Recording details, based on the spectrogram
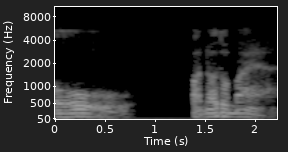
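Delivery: put-on very deep, near-silent, sinister, menacing voice. Retelling how a possessed man greeted a pastor: retelling in an evil tone. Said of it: "with an incredibly evil tone".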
